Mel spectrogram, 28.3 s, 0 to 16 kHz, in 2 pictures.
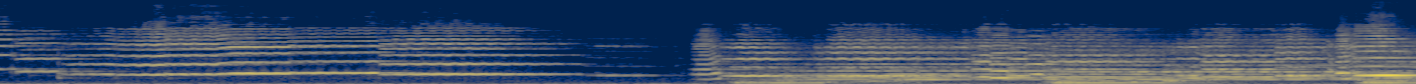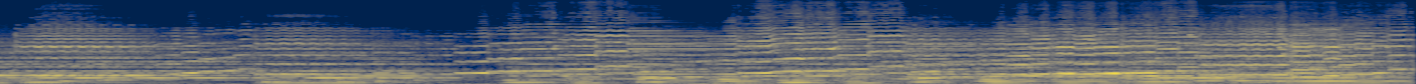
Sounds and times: Violin, fiddle: 0.0 - 28.3.

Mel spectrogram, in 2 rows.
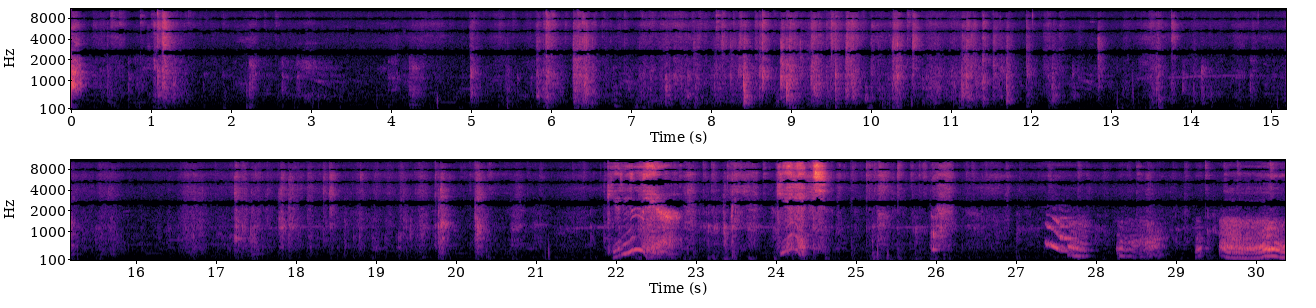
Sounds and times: Speech: 21.8 - 22.9, 24.0 - 24.7.

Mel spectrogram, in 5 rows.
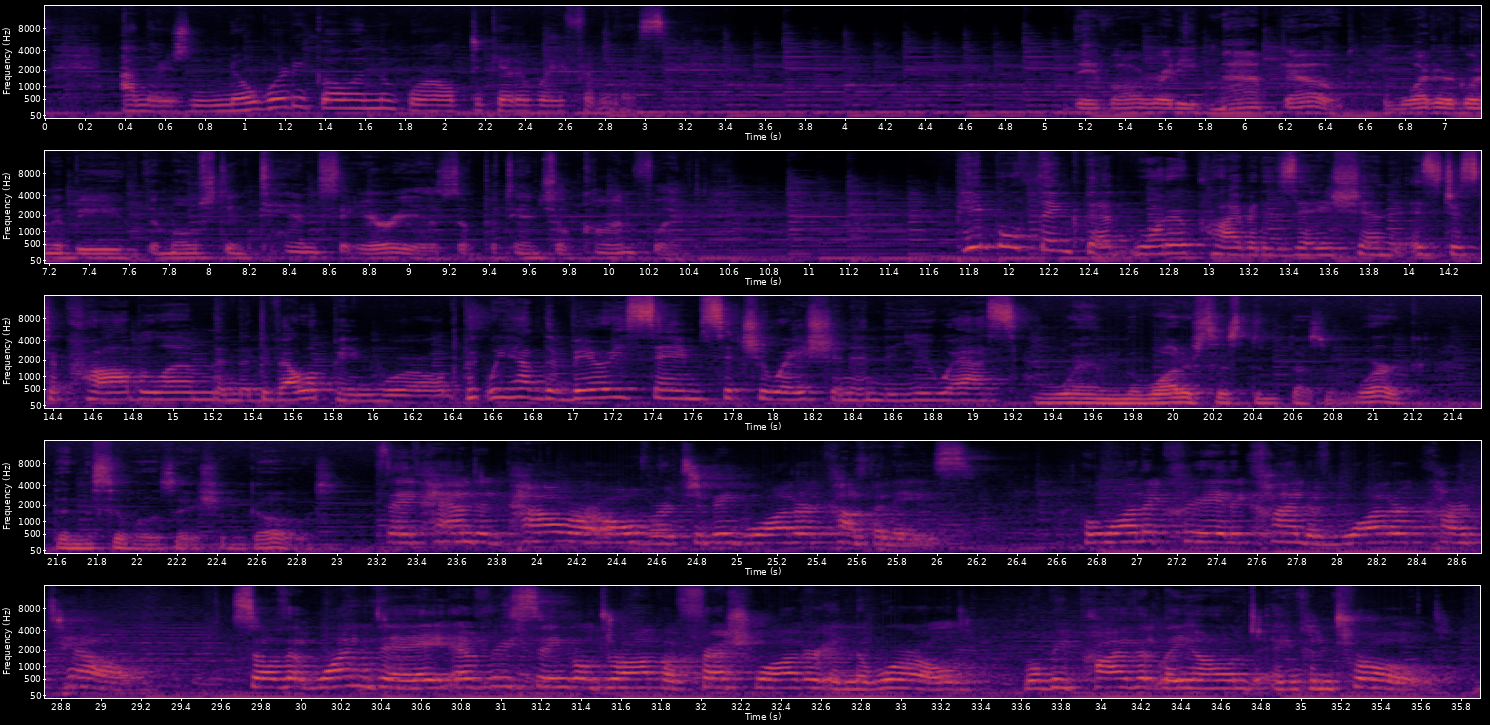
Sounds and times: Music: 0.0 - 35.8.

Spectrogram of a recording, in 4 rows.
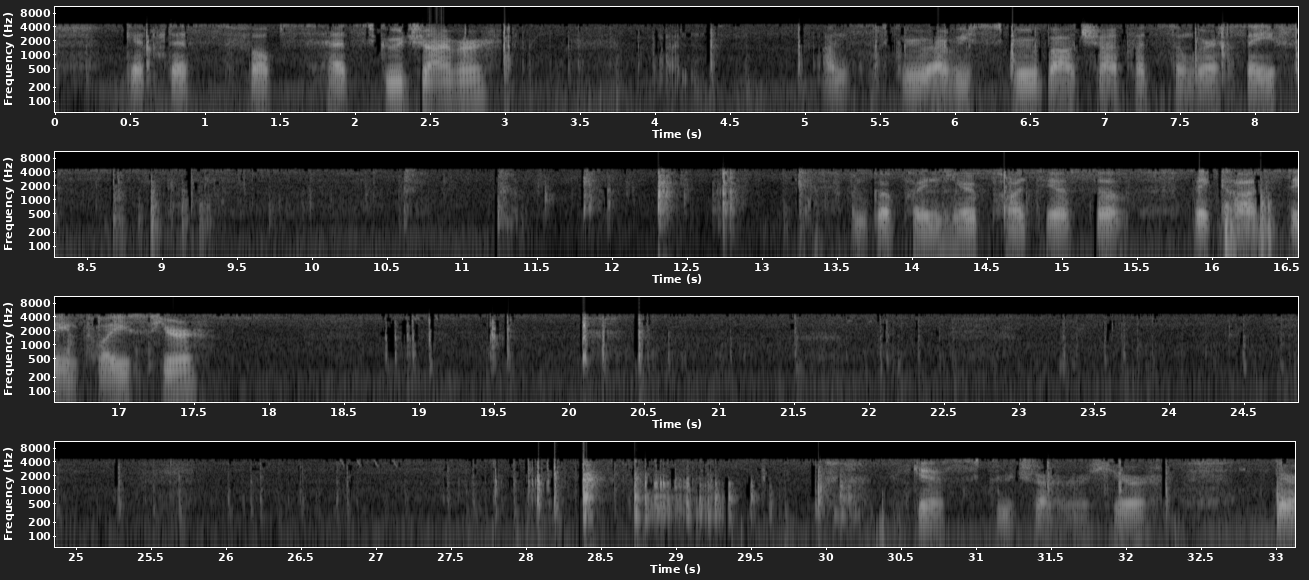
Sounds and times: Speech: 0.5 - 2.9, 5.1 - 8.3, 13.6 - 17.6, 30.6 - 32.3.

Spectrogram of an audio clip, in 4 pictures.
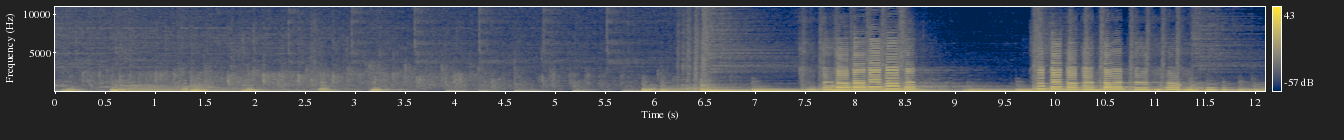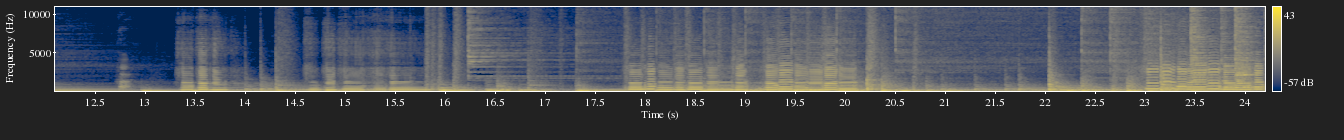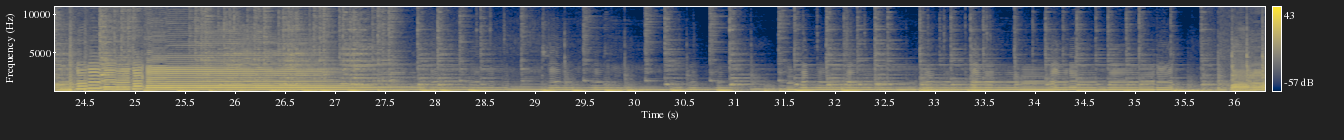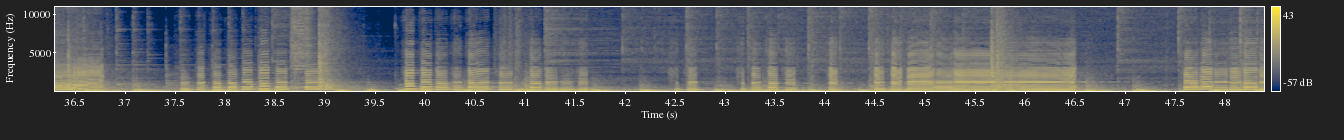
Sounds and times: Saxophone: 0.0 - 4.4, 7.5 - 12.0, 12.8 - 16.3, 17.8 - 20.7, 22.9 - 48.3
Drum: 0.0 - 48.3
Jazz: 0.0 - 48.3.

